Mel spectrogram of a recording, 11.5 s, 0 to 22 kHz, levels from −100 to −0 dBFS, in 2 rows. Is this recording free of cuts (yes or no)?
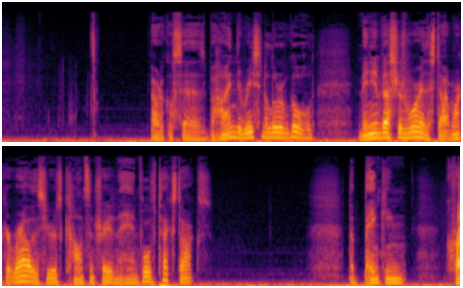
yes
